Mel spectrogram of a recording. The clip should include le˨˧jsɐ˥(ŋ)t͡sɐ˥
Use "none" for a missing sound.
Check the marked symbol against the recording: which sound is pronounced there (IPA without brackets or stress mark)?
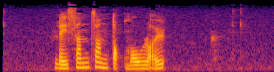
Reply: n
